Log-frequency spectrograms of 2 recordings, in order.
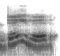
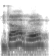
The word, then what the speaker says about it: David: Like for David, originally it was Dawid or Duid, one of those, Dawid or Duid. But over time, you see David. But guess what? In Greek, it's sometimes it's spelled David in Greek.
